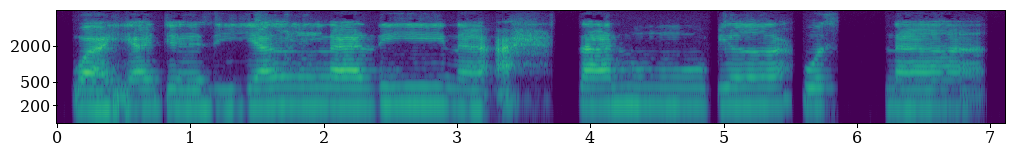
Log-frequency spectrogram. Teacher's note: di ahsanu ini bagus rokhawahnya, suara huruf H-nya mengalir. Di sin ini masih belum.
